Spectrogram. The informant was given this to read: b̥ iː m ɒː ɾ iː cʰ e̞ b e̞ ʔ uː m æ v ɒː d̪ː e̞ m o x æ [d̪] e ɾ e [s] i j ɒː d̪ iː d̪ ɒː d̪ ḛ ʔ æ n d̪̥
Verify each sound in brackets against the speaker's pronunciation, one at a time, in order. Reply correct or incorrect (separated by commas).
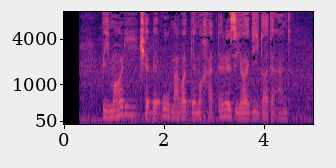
incorrect, incorrect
